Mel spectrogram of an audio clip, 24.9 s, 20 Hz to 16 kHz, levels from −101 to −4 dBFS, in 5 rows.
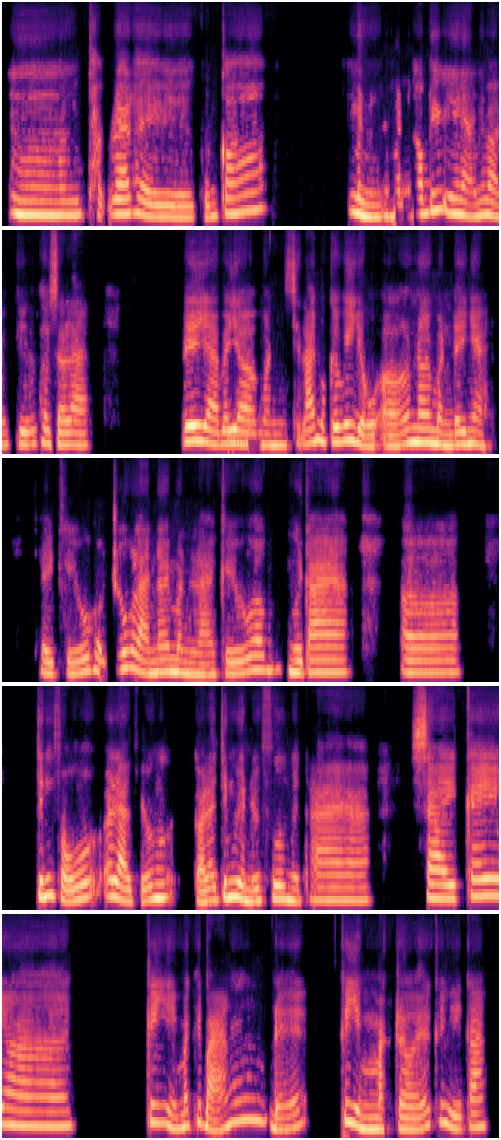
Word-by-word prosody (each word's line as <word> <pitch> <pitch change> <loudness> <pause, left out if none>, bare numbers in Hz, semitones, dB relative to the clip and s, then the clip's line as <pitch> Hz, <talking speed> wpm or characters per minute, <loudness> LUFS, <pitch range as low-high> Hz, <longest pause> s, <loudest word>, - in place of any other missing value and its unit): Ừm, 225 -2 +3
thật 215 - -8
ra 240 0 +2
thì 190 -5 0 0.2
cũng 195 +2 -5
có, 270 +7 -1 0.8
mình 245 -6 +5
thì 205 - -4
mình 200 0 -5
không 245 0 -1
biết 290 +3 +2
như 250 -2 +3
nào, 215 -4 0
nhưng 225 +2 +1
mà, 220 -3 0
kiểu, 200 0 -3
thật 225 - -2
sự 195 0 -1
là 195 -1 -2 0.9
đi 250 +1 +7
và 210 -3 0
bây 215 +1 +1
giờ 200 -3 +1
mình 185 -1 -3
sẽ 180 - -12
lấy 215 +2 -1
một 265 - +2
cái 240 -1 +3
ví 260 +1 +4
dụ 175 -6 +2
ở 180 +3 -2
nơi 230 -1 +5
mình 205 -5 +3
đi 200 +1 +1
nha. 205 -3 0 0.5
Thì, 185 -2 -2
kiểu, 190 +4 -2
hồi 215 -5 -3
trước 260 +3 -1
là 220 -7 0
nơi 205 +2 +1
mình 205 -3 +2
là, 170 0 -3
kiểu, 185 +3 -3
ơ, 240 +1 -1 0.2
người 200 -3 +2
ta, 205 +1 0 0.5
ơ, 195 0 -3 0.8
chính 260 +2 +5
phủ 195 +2 +2 0.2
ý 265 - +4
là, 215 -7 +4
kiểu, 185 - -2
ưm, 235 +2 +4 0.3
gọi 175 -3 +1
là, 195 - -1
chính 250 +1 +6
quyền 235 -6 +6
địa 185 +1 0
phương 220 -2 +3
người 190 -2 0
ta 205 -1 -3 0.4
xây 225 -2 +2
cái, 275 +1 +3
a, 240 -2 0 0.8
cái 295 -2 -1
gì, 250 -7 -1
mấy 225 +4 0
cái 295 - -5
bảng 180 +2 0 0.4
để 210 +6 -3 0.4
cái 315 - +5
gì 260 - +4
mà 195 - +4
mặt 185 -1 +2
trời 185 -2 -1
á, 210 - -3
cái 295 -1 -2
gì 205 -5 -1
ta? 225 +2 -2
210 Hz, 195 wpm, -18 LUFS, 195-240 Hz, 0.9 s, đi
